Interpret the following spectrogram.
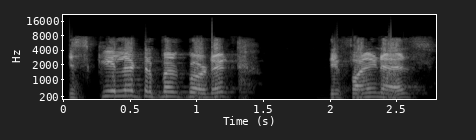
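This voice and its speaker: Guy teaching math, high really bright voice, keeps asking the class questions, kinda dull lo-fi sound. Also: unhurried. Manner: explains step by step, quizzing students. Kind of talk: online exam-prep lecture.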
